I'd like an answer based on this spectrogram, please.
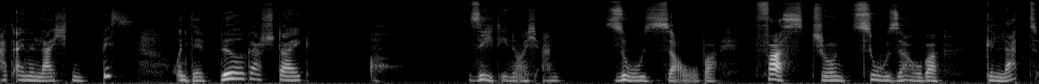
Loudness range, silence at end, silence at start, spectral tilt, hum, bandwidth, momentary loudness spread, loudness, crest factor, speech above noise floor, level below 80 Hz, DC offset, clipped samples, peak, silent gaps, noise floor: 8 LU; 0 s; 0 s; -4 dB/octave; none; over 20 kHz; 23 LU; -28 LUFS; 26 dB; 40 dB; -62 dBFS; under 0.1%; under 0.1%; -4 dBFS; none; -68 dBFS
